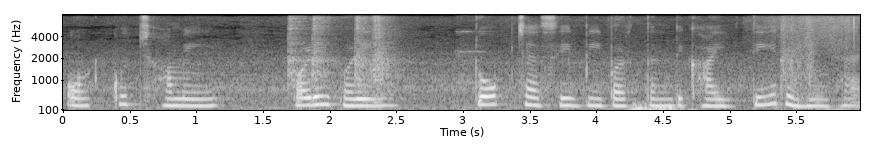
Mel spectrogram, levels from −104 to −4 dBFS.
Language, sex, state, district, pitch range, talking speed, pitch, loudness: Hindi, female, Punjab, Fazilka, 210-240 Hz, 130 wpm, 220 Hz, -17 LUFS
